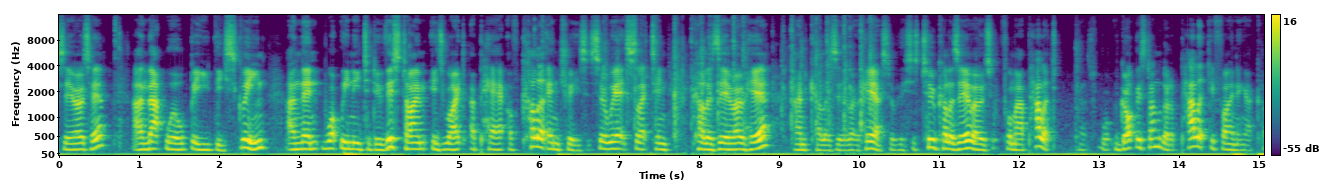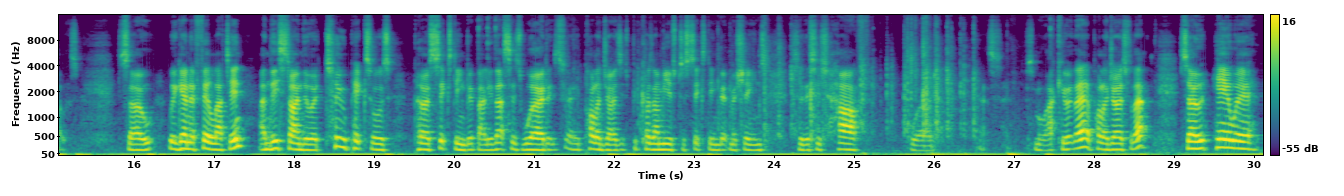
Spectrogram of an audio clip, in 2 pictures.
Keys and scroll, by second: 7.1 Left, 7.4 Left, 7.8 Left, 8.1 Left, 8.3 Left, 8.8 Right, 9.1 Right, 9.5 Left, 9.7 Right, 9.9 Right, 10.9 typing, 24.0-26.8 typing.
